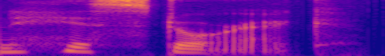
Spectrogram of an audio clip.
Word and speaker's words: historic: But in modern English, especially American English, we pronounce the H in historic.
